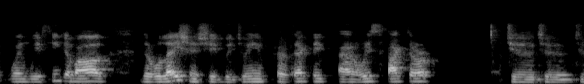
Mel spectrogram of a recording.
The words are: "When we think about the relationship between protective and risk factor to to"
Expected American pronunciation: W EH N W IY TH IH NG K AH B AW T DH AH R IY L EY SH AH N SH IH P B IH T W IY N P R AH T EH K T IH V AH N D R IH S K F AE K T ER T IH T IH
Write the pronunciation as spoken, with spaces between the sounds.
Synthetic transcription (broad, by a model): W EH N W IY TH IH NG K AH B AW T DH AH R IY L EY SH AH N SH IH P B IH T W IY N P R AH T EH K T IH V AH N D R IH S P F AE K T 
